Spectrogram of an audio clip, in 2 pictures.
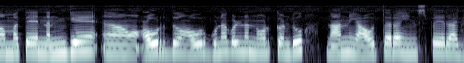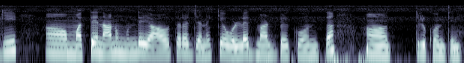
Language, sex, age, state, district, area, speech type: Kannada, female, 18-30, Karnataka, Tumkur, urban, spontaneous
